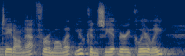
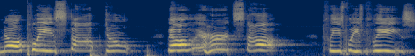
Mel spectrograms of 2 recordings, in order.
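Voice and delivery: mock very high, drawn-out pleading cries of pain; 9 dB louder than usual. A mother acts out Peyton crying out during a painful routine, imitating Peyton begging. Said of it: "he would just beg like that".

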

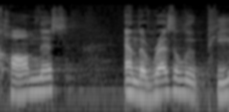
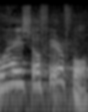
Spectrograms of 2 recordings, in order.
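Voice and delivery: put-on meek, almost curious, gentle tone, pitched up; 7 semitones higher, 4 dB quieter than usual. Retelling what he said to someone fearful, acting almost inquisitive. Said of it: "almost inquisitively".

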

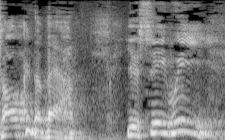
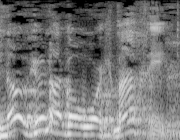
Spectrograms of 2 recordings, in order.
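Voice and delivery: plain

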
